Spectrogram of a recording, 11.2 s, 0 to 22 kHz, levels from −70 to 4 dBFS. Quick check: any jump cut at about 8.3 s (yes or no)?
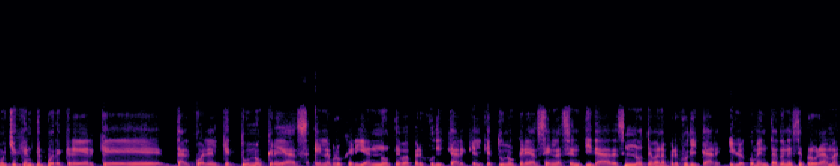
yes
